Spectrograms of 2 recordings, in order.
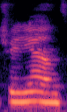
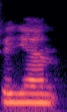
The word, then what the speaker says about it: Cheyenne: E is silent at the end of Cheyenne in English, but in Spanish the E's there, so you have to pronounce it Cheyenne.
